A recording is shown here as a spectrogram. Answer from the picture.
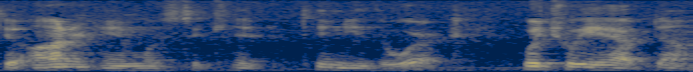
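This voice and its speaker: Audible room echo surrounds a man's voice. His tone is dark and mellow, and somewhat breathy. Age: 80s+. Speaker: natural health doctor. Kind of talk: interview. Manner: hesitant, with frequent fillers.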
